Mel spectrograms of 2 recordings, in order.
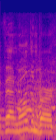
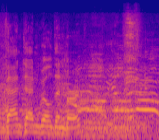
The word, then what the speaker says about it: Van den Wildenberg: and picked up by Van Wildenberg. Van den Wildenberg. Get it right, it's the longest name in the tournament. Gotta keep every syllable in there.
